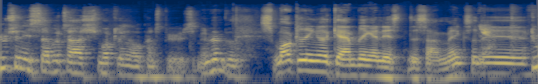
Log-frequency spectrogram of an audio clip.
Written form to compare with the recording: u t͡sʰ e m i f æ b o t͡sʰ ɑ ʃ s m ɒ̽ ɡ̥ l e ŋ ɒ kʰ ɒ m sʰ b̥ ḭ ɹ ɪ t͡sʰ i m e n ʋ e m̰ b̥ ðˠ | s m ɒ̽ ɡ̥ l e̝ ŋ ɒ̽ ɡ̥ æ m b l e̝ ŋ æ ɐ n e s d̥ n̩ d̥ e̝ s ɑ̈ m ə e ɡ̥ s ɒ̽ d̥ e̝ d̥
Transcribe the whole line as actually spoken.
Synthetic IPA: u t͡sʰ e n i s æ b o t͡sʰ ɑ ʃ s m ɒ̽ ɡ̥ l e ŋ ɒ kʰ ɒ n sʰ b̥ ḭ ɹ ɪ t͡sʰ i m e n ʋ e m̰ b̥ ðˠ | s m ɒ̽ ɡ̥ l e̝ ŋ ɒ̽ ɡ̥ æ m b l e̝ ŋ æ ɐ n e s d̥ n̩ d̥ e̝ s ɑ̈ m ə e ɡ̥ s ɒ̽ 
